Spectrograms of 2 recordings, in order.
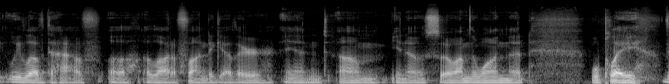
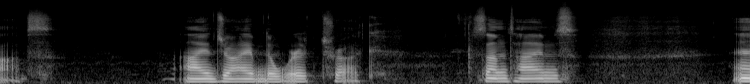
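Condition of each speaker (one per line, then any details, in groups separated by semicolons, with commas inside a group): No condition
Melas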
